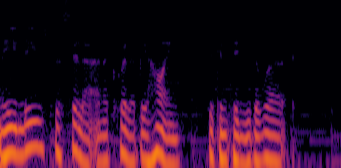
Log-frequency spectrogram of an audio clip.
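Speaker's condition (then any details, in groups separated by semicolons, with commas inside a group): No condition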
